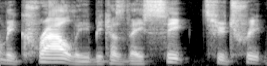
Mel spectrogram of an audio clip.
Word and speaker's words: Crowley: of Aleister Crowley a lot of people say Crowley I believe the proper pronunciation is Crowley and he was a practitioner of Crowley's kind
